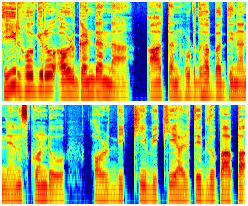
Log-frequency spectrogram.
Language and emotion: Kannada, sad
